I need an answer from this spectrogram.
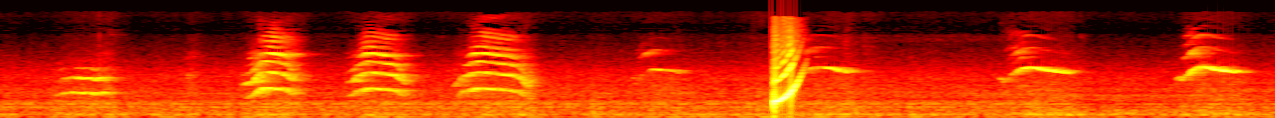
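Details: Domestic cats reacting indoors to the sound of kittens meowing: a run of short, arched, rising-then-falling meows in quick succession, a sharp click midway, then thinner, higher drawn-out meows with pauses between them.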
